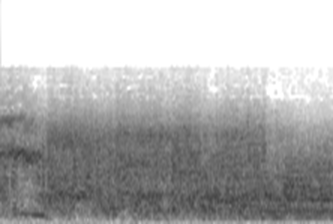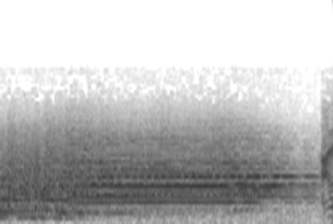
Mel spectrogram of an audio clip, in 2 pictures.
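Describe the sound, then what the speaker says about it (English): In a radio drama sound effect, a car skids on a hail-covered road, a loud sustained tire screech lasting several seconds over engine rumble, fading out at the end. "It's skidding."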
